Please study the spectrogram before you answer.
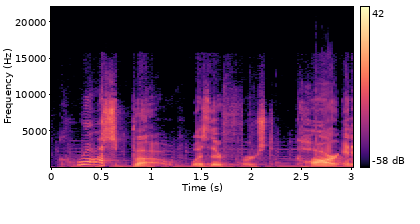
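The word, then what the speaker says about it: X-Bow: The Expo, pronounced crossbow, was their first car,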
